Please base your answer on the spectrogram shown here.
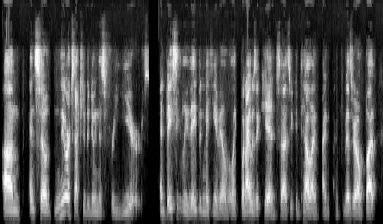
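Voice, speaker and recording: This fast-talking programming instructor from the United States barely pauses while he types and thinks aloud through a chatty, self-deprecating coding lecture. He's middle-aged, with a fairly low, slightly breathy voice, heard through a muffled recording.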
